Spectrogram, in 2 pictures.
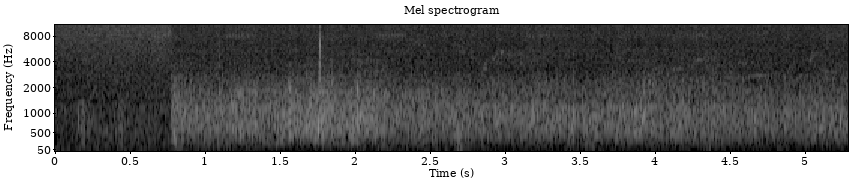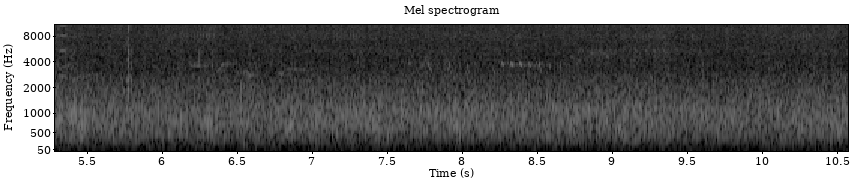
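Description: Shallow river water running, a steady rushing noise that sets in suddenly about a second in, with a single faint click about two seconds in.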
